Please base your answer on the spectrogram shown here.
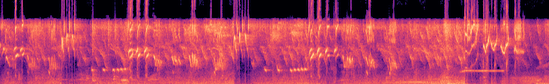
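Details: Orange-headed thrush (Geokichla citrina), just after moulting, sings a steady, rich stream of high twittering phrases and bright whistles, with a long level whistle near the end.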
